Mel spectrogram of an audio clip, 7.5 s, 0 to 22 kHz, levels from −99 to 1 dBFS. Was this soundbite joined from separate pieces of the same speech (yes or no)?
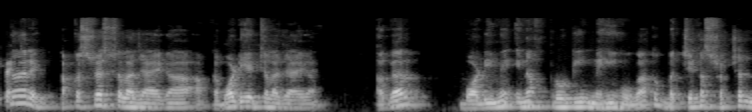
yes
